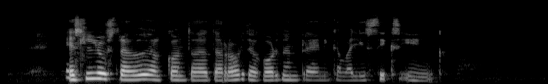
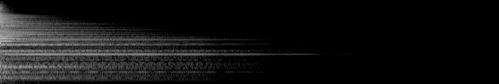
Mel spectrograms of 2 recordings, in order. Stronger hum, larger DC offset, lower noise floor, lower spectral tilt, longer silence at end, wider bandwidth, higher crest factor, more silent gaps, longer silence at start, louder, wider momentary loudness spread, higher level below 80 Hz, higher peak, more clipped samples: neither; neither; second, -72 dBFS vs -87 dBFS; first, -4.5 dB/octave vs 3.5 dB/octave; second, 1.2 s vs 2.9 s; second, 10 kHz vs over 20 kHz; second, 20 dB vs 28 dB; neither; first, 0.65 s vs 0 s; about the same, -24 LUFS vs -23 LUFS; about the same, 20 LU vs 21 LU; about the same, -80 dBFS vs -80 dBFS; second, -6 dBFS vs 0 dBFS; neither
